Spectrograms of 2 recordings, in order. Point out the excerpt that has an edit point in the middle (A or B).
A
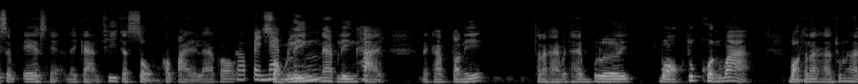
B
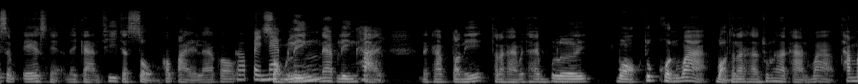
B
